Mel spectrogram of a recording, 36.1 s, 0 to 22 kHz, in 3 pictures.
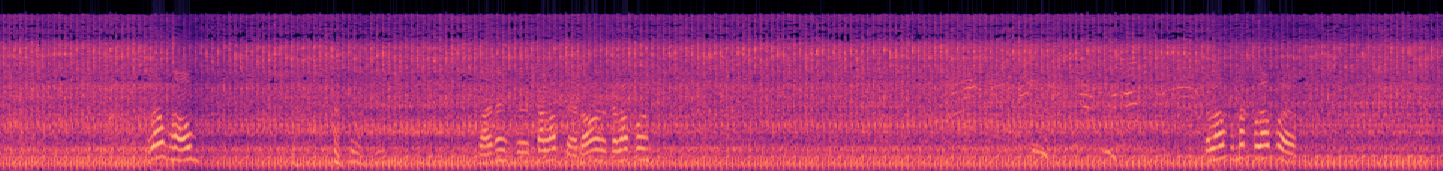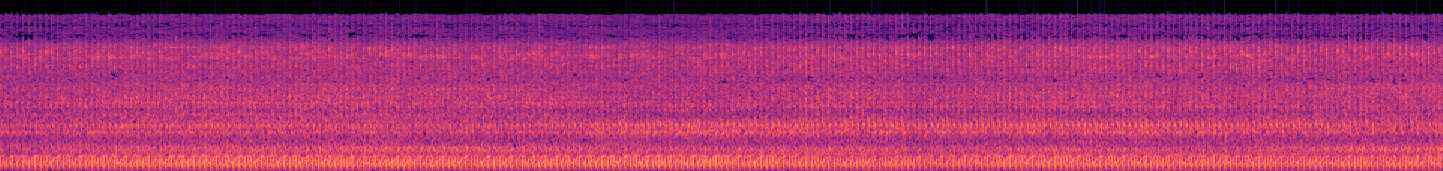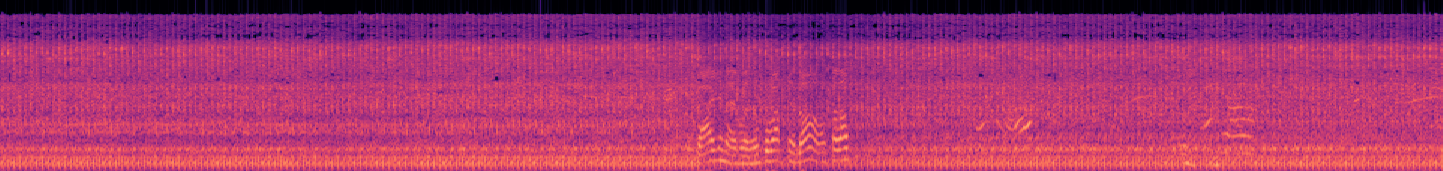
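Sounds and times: water pump engine chugging: 0:00.0 - 0:36.0.

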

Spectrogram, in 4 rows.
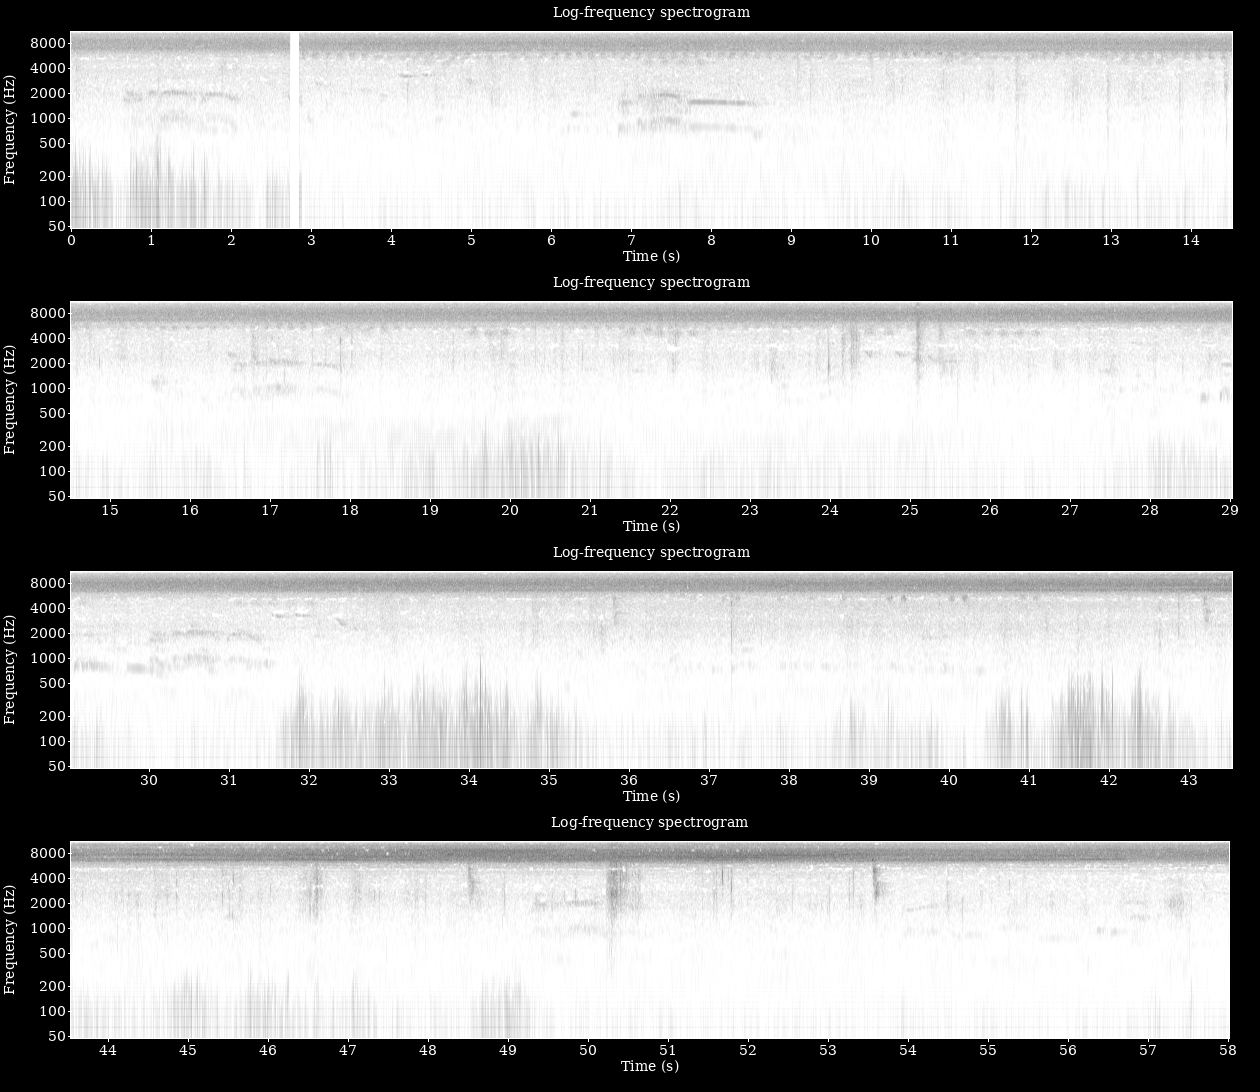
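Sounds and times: distant rooster crowing: 0:00.6 - 0:02.3, 0:06.8 - 0:09.0, 0:16.5 - 0:18.3, 0:28.6 - 0:32.0, 0:49.3 - 0:50.9, 0:53.8 - 0:57.2
steady high hiss: 0:32.2 - 0:54.1.

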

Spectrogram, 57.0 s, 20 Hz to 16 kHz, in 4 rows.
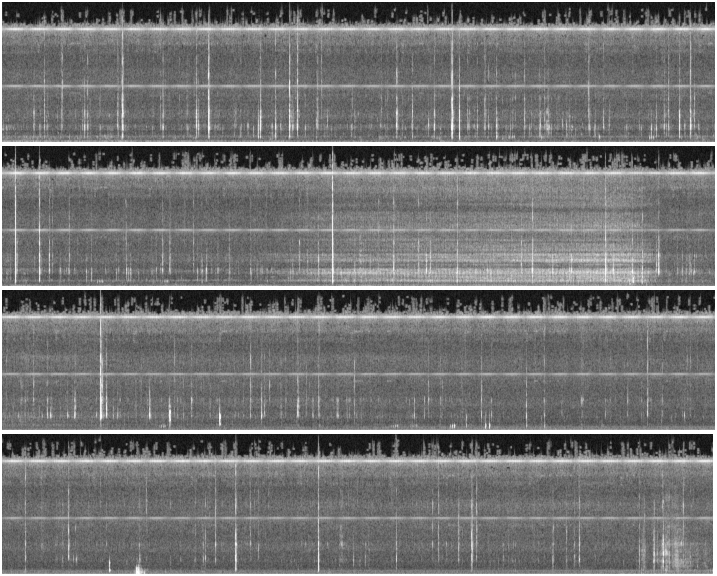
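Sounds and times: underwater low hum: 0:00.0 - 0:57.0
boat motor whine: 0:10.0 - 0:31.7.

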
